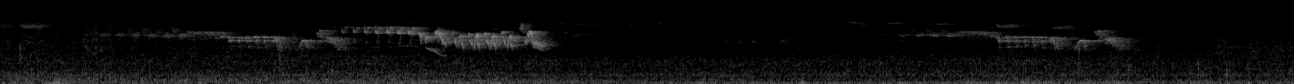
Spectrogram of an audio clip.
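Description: A bird singing two phrases of fast, repeated high notes over a steady outdoor background. The first phrase starts about a second and a half in and lasts about four seconds, loudest near its end. The second, shorter one comes about two thirds of the way through.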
